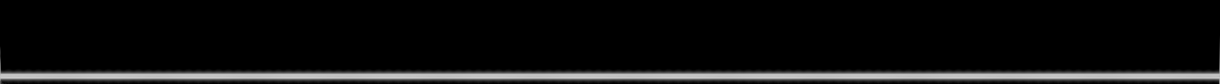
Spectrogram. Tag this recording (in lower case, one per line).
telephone
alarm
